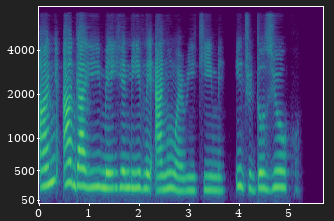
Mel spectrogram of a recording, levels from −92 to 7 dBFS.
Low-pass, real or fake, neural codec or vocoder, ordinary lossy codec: 7.2 kHz; fake; codec, 16 kHz, 0.2 kbps, FocalCodec; none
